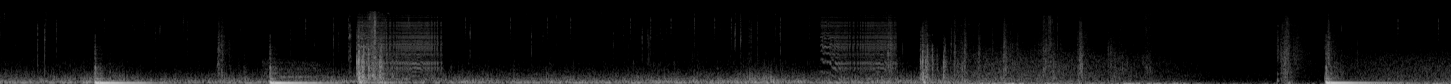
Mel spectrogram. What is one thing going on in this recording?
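Deep thuds boom as menus open.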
